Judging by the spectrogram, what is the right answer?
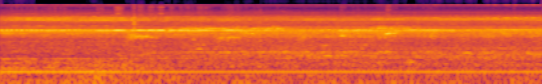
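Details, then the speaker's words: Washing machine after drum reinstalled and seated with balance weight, running spin: even, steady whirr with low hum and faint high whine, no rumbling or grinding, bearing noise gone. Normal spin. "ఇప్పుడైతే చూస్తున్నారు కదా ఎలాంటి sound వస్తుందో ఇప్పుడు bearing sound కూడా రావట్లేదు"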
